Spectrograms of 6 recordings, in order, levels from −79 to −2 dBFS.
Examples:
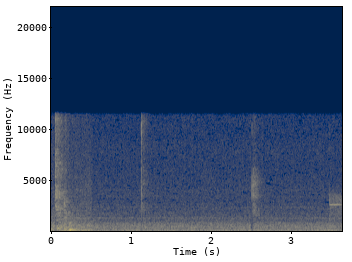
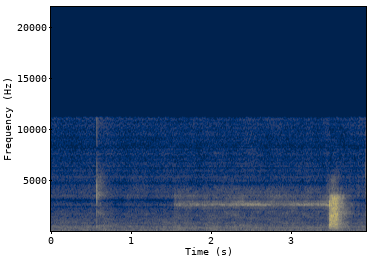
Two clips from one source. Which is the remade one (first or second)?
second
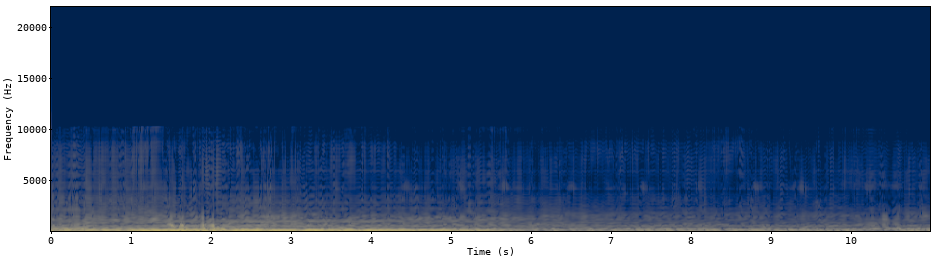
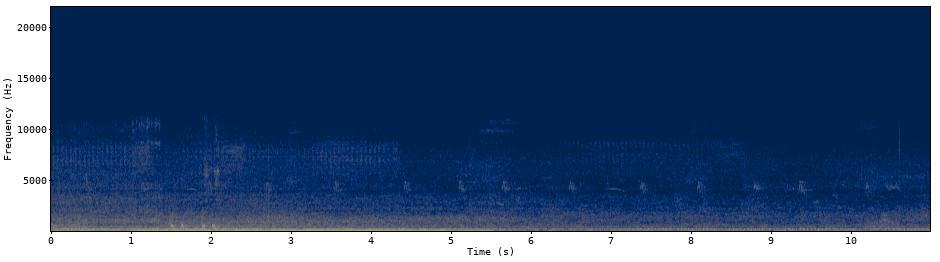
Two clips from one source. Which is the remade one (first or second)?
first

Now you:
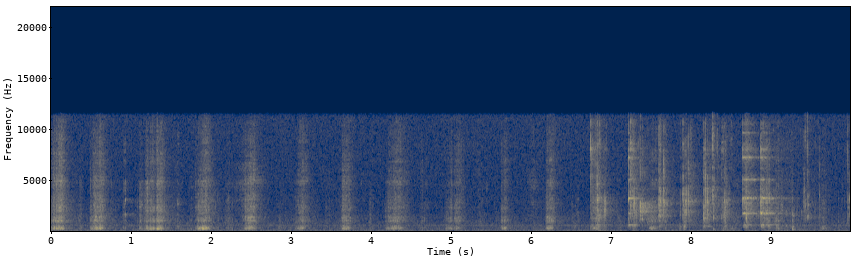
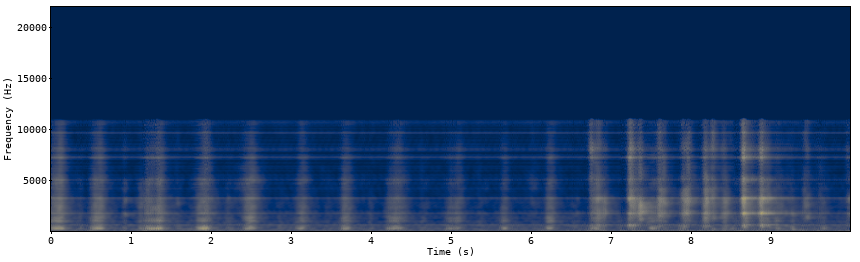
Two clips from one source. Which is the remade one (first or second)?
second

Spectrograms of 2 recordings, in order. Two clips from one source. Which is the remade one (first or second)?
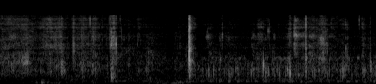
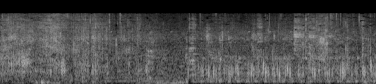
first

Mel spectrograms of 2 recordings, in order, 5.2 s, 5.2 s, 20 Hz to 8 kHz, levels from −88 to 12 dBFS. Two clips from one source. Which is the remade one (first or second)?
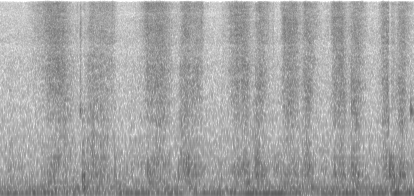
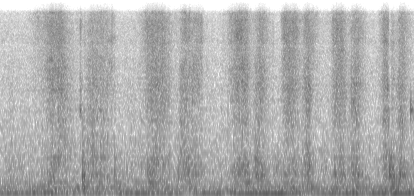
second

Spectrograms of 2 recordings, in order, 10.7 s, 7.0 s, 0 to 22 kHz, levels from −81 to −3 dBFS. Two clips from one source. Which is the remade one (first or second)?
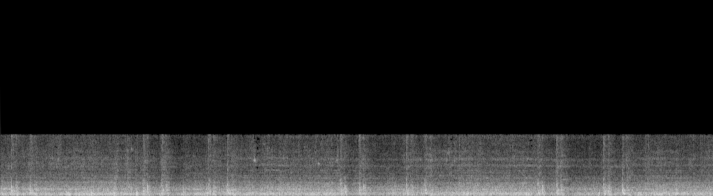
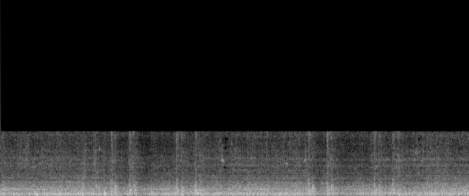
second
